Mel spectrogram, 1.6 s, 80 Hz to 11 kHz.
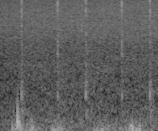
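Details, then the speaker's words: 2nd-generation Dodge Ram, ignition on, after replacing the original flasher relay: crisp steady relay ticks about three per second as hazard flashers run; flasher cycling normally, turn signals now working, old relay was bad. "Flashers work, but they already worked before. You kind of hear it clicking."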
